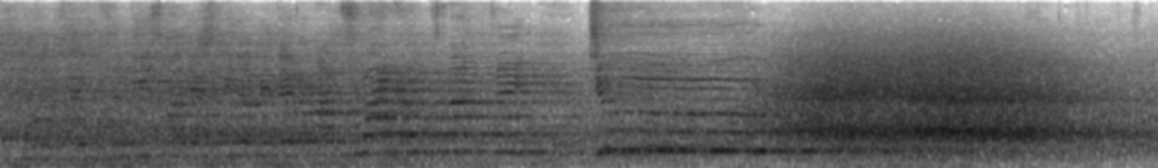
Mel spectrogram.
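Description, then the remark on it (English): A huge stadium crowd at a football match against Gladbach roars Jude Bellingham's name, not booing, in a long, drawn-out bellow. The sustained chant holds steady, then swells louder and brighter before easing off at the end. “That was a big Jude. That wasn't booing before you ask.”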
